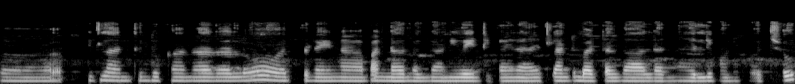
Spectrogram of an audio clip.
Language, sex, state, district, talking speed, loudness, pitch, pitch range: Telugu, female, Telangana, Nalgonda, 90 wpm, -19 LUFS, 165 Hz, 165-175 Hz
